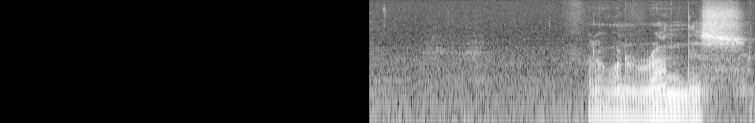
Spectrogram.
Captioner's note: silence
